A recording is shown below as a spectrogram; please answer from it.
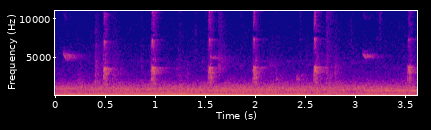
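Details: Nuttall's woodpecker calling in spring just before dusk, seeking attention: short, sharp high notes repeated in quick, uneven succession over a steady low hum.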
